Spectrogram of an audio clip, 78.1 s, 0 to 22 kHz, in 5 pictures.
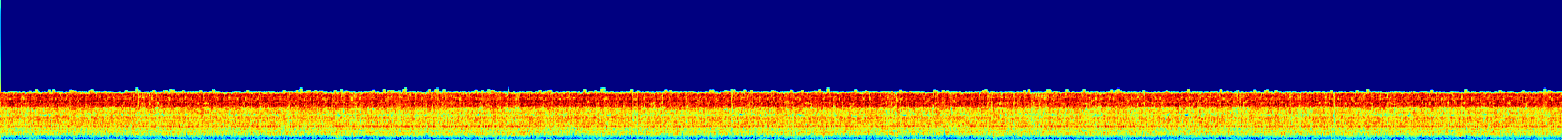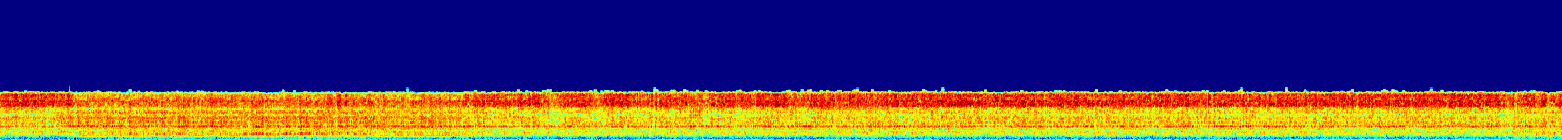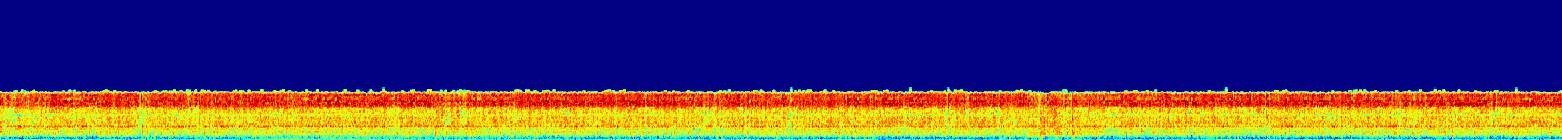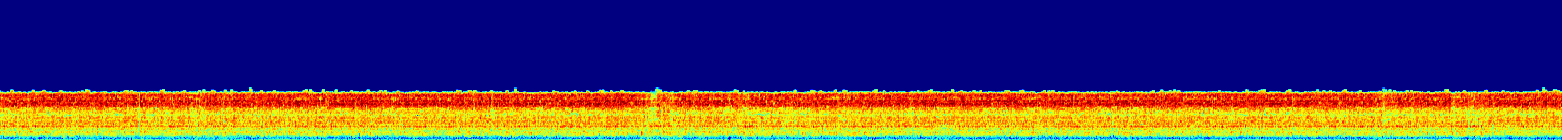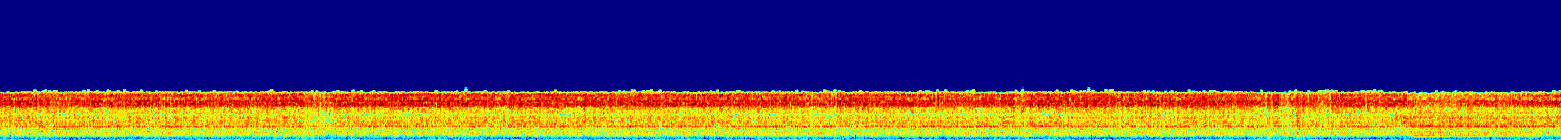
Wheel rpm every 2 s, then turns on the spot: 120, 110, 110, 120, 120, 120, 120, 110, 110, 110, 120, 110, 120, 120, 110, 110, 110, 120, 120, 120, 110, 120, 120, 110, 120, 120, 110, 120, 110, 110, 120, 110, 110, 110, 120, 120, 120, 120, 110.
none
